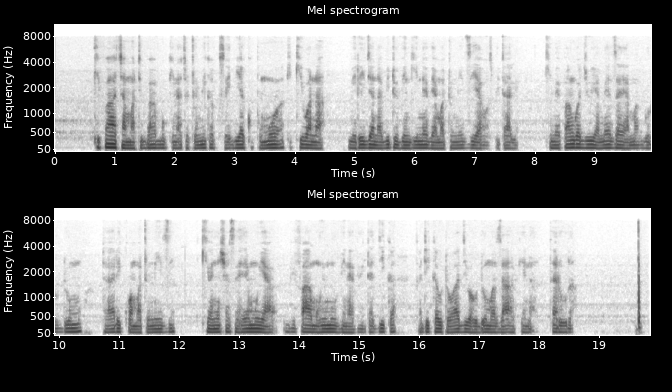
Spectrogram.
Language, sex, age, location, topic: Swahili, male, 25-35, Nairobi, health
